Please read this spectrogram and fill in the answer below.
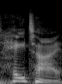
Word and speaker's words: Hayti: It's pronounced Hayti.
